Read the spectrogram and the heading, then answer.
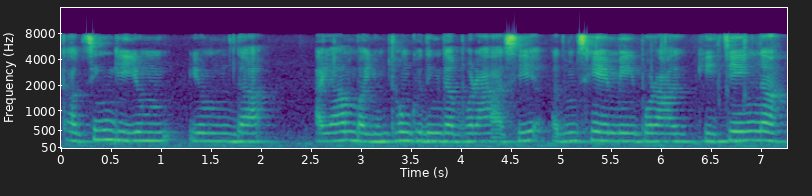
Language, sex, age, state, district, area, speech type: Manipuri, female, 30-45, Manipur, Imphal West, urban, spontaneous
